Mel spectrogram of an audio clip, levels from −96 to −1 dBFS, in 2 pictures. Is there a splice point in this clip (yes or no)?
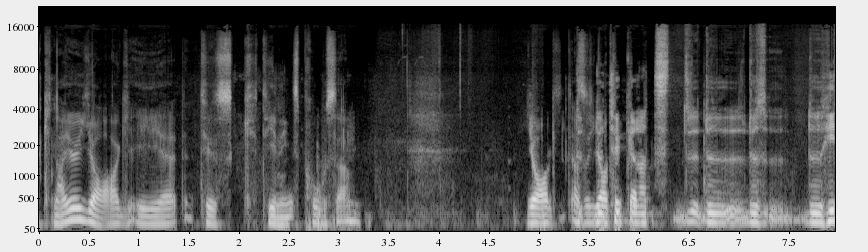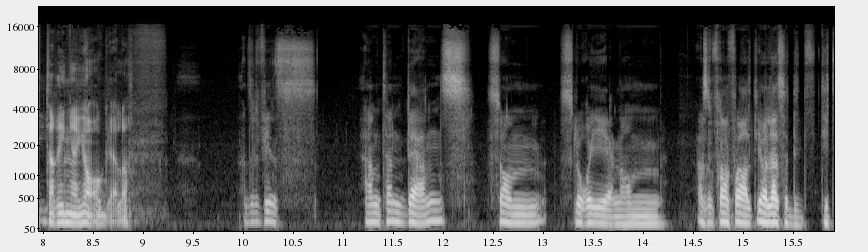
no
